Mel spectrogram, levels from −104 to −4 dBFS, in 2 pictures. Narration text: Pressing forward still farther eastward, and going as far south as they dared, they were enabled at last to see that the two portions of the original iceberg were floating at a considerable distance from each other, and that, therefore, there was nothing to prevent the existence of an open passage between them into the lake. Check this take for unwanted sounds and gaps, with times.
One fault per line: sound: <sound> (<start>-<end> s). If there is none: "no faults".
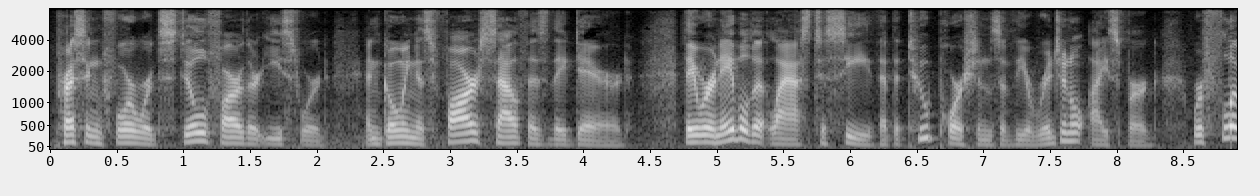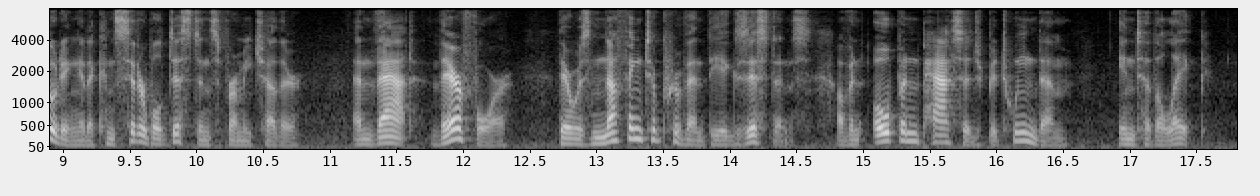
no faults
